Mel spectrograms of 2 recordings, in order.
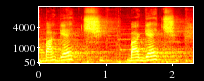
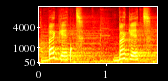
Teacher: Assim como o L é curto e rápido em francês, o T também. Então, ao invés de você falar baguette, baguette, você vai falar baguette.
